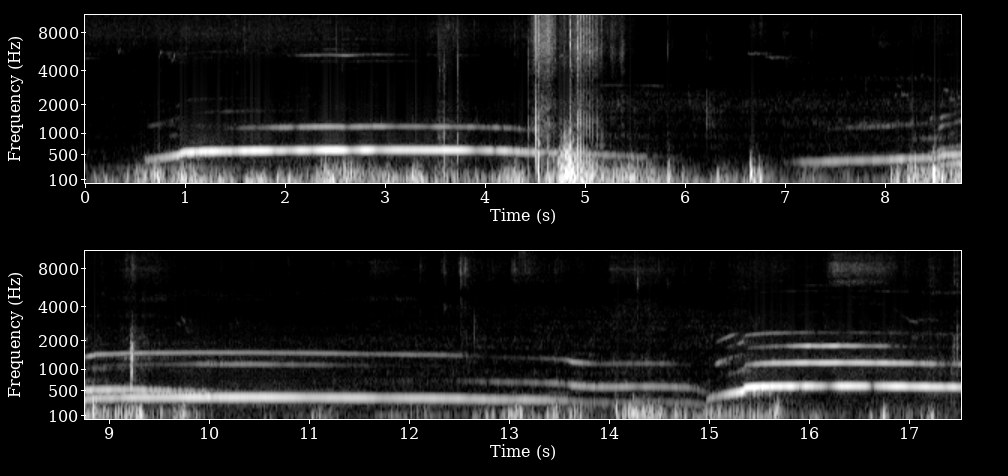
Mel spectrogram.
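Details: Captive wolves at the Toronto Zoo's Canadian Pavilion, Canada, howling near closing time: long sustained tonal howls, several overlapping voices at slightly different pitches, with short pauses between phrases and a brief loud knock midway.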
